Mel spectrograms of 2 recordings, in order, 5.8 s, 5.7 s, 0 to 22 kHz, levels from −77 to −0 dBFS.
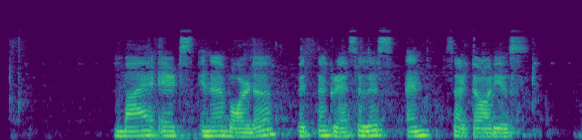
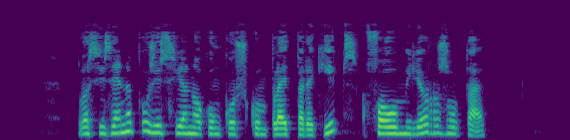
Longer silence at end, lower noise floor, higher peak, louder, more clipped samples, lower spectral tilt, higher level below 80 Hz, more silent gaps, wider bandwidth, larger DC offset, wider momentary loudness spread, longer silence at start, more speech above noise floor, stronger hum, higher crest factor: second, 0.45 s vs 0.85 s; second, -67 dBFS vs -74 dBFS; about the same, -4 dBFS vs -2 dBFS; about the same, -19 LUFS vs -21 LUFS; neither; about the same, -5.5 dB/octave vs -5.5 dB/octave; first, -46 dBFS vs -70 dBFS; neither; second, 9.4 kHz vs 11 kHz; neither; about the same, 7 LU vs 9 LU; first, 1.15 s vs 0.8 s; second, 48 dB vs 53 dB; neither; about the same, 16 dB vs 20 dB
